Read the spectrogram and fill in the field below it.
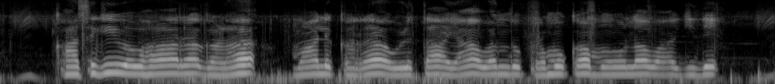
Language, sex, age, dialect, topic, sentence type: Kannada, male, 18-24, Dharwad Kannada, banking, statement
